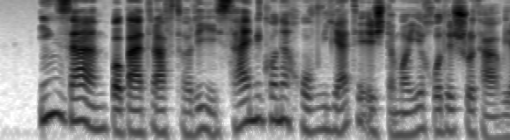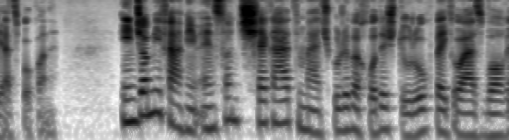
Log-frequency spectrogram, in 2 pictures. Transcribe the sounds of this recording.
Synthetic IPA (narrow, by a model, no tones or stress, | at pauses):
ʔiːnzænbɒːbæd̪ɾæft̪ʰɒːɾiːsæjmiːkʰo̞ne̞hovijæt̪ʰḛʔed͡ʒt̪ʰe̞mɒːiːje̞xo̞d̪e̞ʃrot̪ʰæɣvḭjæ̰t̪ʰb̥o̞̰kʰo̞̰ne̞ | ʔind͡ʒɒːmiːfæhmiːmʔe̞nsɒːnt͡ʃʰe̞ɣæd̪ɾmæd͡ʒbuːɾebe̞xo̞d̪e̞ʃd̪oɾuːɣbe̞ɟeoæzvɒːɣe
